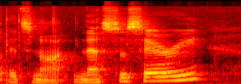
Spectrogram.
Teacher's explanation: Necessary. So the main stress in this phrase is going to be on the ne syllable.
